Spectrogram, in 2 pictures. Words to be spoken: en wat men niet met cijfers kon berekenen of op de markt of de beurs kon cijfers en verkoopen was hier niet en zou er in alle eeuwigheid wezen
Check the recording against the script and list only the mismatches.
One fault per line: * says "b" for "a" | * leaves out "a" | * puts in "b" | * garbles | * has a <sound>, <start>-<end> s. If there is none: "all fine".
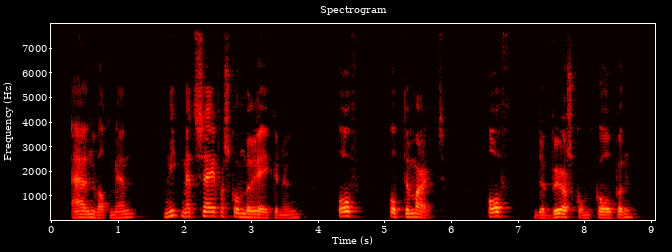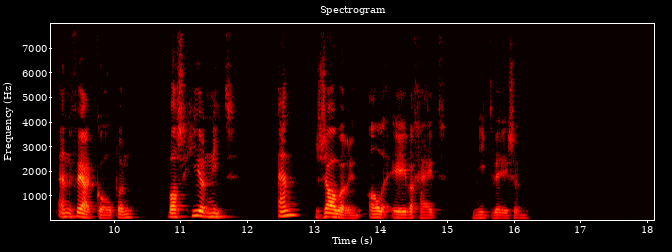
* says "koopen" for "cijfers"
* puts in "niet"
